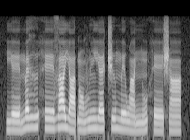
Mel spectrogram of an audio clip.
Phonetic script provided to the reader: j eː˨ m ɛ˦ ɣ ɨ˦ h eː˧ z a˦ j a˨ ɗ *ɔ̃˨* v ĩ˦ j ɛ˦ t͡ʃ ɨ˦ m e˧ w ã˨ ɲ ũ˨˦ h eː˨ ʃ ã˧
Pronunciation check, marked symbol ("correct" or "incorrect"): correct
